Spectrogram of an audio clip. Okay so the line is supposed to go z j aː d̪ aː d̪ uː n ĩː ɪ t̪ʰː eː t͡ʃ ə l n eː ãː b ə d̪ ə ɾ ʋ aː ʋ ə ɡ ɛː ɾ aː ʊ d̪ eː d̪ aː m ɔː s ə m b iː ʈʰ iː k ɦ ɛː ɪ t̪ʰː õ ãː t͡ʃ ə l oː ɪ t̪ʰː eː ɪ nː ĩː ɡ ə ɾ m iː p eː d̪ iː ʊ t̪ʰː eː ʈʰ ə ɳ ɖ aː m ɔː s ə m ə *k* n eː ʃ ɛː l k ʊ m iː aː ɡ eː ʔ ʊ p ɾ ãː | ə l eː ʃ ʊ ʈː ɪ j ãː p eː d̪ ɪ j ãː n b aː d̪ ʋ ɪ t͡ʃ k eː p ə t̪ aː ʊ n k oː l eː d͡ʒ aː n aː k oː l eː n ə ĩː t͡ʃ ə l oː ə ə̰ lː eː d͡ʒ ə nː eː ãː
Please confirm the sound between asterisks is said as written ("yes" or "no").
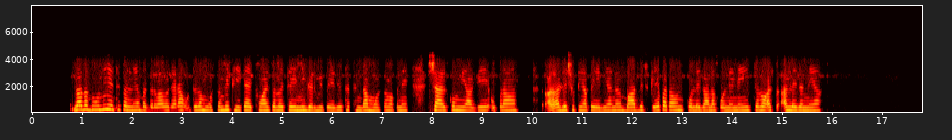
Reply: no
